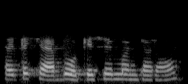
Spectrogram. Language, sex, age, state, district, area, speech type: Telugu, female, 18-30, Andhra Pradesh, Konaseema, urban, conversation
